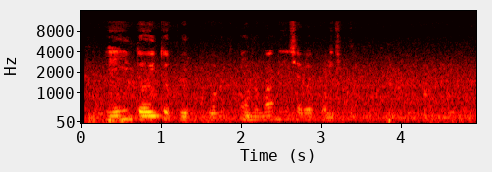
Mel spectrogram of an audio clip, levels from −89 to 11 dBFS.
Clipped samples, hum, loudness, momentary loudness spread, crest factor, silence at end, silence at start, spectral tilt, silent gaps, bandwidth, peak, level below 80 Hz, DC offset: under 0.1%; none; -31 LUFS; 21 LU; 20 dB; 0 s; 0.05 s; -7 dB/octave; none; 11.5 kHz; -12 dBFS; -50 dBFS; under 0.1%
